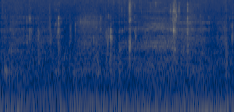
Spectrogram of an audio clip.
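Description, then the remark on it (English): Quiet chewing of a honey nougat roll full of tiny sesame seeds, with small crisp crunches and clicks scattered through, like teeth working through something crunchy and sticky. No one speaks. “Um, quite crunchy because of all the tiny, tiny sesame seeds.”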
